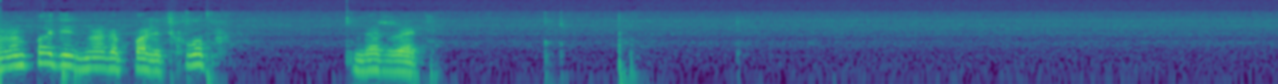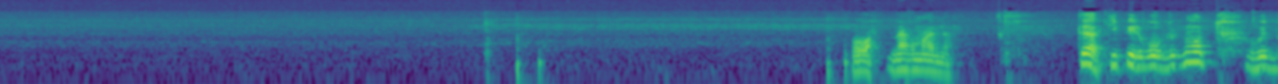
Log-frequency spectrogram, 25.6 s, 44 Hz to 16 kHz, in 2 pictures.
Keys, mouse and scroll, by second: 0.9 r, 2.4-3.8 middle drag, 4.4 r, 6.5 i, 7.7-18.0 drag, 18.2 space, 21.3 space, 22.1-23.1 middle drag, 24.0 click, 25.3 middle click.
